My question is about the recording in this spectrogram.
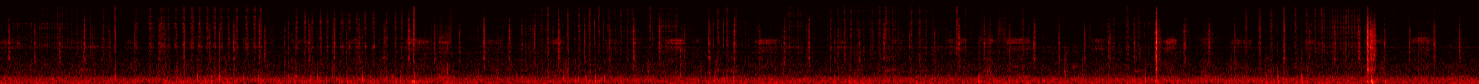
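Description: Coloured pencil scratching across colouring-book paper in quick, light, continuous strokes, with two sharper clicks near the end.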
